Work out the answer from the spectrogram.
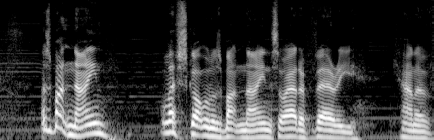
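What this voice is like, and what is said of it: Thick Northern English accent. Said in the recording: “he's got this thick ... Accent ... I don't really speak with a Scottish accent. I speak with a Northern England accent ... I have a Northern England accent”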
